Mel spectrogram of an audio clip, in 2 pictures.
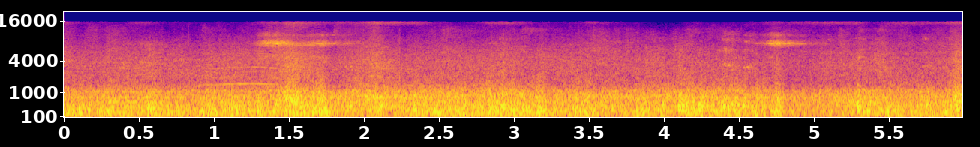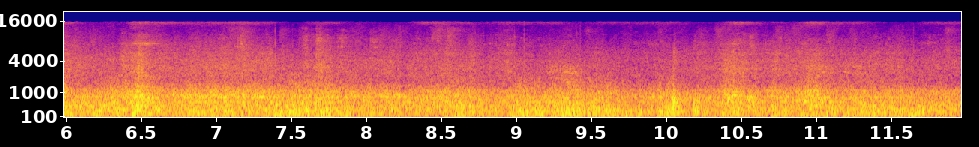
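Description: Running noise of a passenger train heard from on board while crossing a long bridge: a steady rumble of coach wheels on the rails, with scattered clicks and a couple of brief high wheel squeaks.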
